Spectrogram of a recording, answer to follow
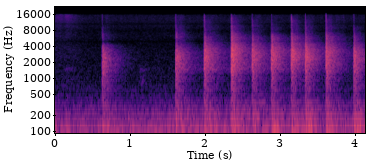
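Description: Chalk writing on a blackboard. One short tap comes just over half a second in, then a quick run of about ten short chalk strokes and taps from about a second and a half in until near the end.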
